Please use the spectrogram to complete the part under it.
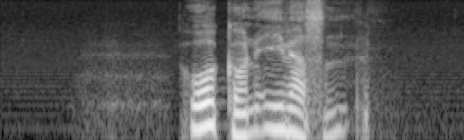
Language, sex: Norwegian, male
